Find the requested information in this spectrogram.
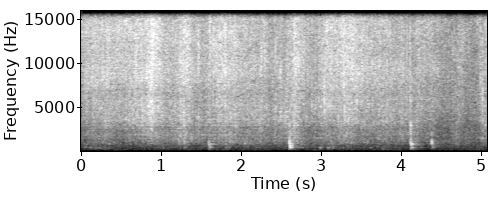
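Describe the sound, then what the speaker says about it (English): Cooked lentils fry over lively heat in a pan, a steady hiss of sizzling broken by several soft scraping strokes as they are stirred almost constantly. "stirring pretty much all the time on this kind of quite lively heat"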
